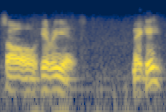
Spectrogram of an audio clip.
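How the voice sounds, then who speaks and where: Composed intelligence chief, tinny old radio. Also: male voice, fairly low pitch, expressive, slightly rough. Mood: inviting, deliberate. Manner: measured, businesslike, dry. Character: composed, authoritative intelligence chief and adventure storyteller. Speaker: host and narrator-character. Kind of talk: old-time radio adventure drama acting. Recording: tinny vintage radio recording.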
